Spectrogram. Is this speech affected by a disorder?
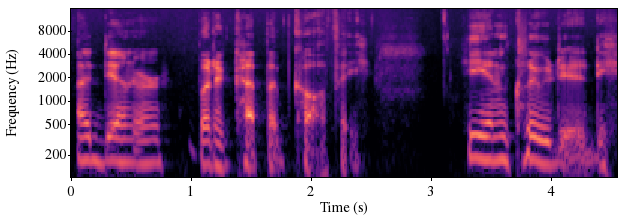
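Yes: spasmodic dysphonia; Botox injections into vocal cords once or twice a year, in Portland, Oregon.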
